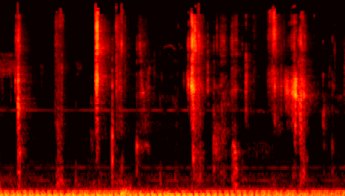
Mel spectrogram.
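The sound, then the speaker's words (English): Two infected zombies chewing on the dead body of a person just shot with a shotgun: wet, crunchy chewing and biting with irregular squelching bites in a steady run over a low, droning rumble. Fairly loud, with no talking. “As you turn around, as you see, there's just an infected chewing on the dead body of the person you just shot.”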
